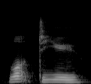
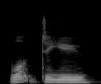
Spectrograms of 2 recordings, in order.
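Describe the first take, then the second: Both takes have the same delivery.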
